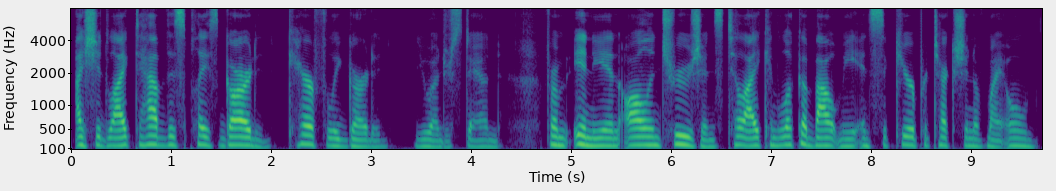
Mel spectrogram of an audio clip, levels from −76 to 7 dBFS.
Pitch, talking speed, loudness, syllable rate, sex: 155 Hz, 165 wpm, -19 LUFS, 5.2 syllables/s, female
